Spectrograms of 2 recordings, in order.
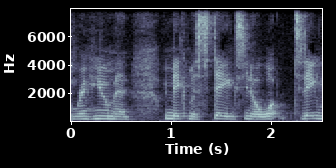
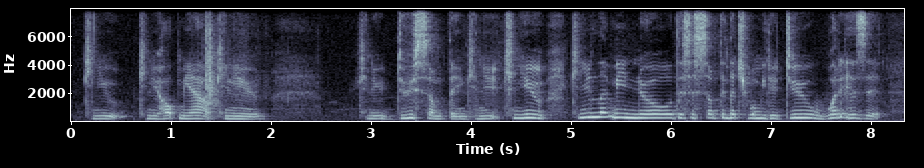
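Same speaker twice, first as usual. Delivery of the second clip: put-on tearful crying voice, higher pitch; 4 semitones higher than usual. Retelling praying to God while bawling, reenacting a tearful prayer. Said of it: "I'm crying and bawling my eyes out".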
